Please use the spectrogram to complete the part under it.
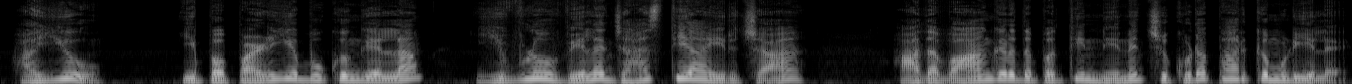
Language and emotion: Tamil, surprised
